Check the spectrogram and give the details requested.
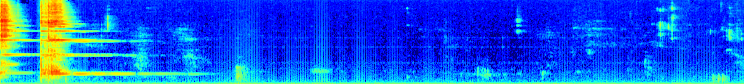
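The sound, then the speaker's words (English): Two bright glass clinks ring out close together right at the start in a toast with vegan wine, their tones lingering briefly before fading into a quiet, low background hum with no talking. “So, cheers.”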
